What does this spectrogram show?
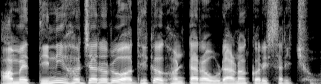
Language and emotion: Odia, neutral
